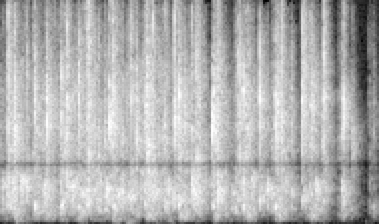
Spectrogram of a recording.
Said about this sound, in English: Can we start with a round of applause for our panelists, please?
